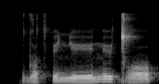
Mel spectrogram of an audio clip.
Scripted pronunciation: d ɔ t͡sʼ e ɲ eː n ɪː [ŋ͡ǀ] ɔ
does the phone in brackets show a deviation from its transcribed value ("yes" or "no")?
yes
